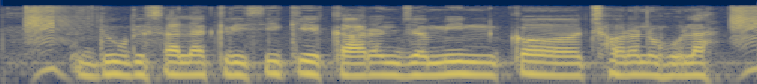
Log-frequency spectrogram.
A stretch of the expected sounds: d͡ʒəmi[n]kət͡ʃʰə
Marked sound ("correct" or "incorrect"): correct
